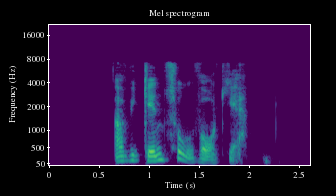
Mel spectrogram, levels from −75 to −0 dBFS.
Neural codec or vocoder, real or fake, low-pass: codec, 16 kHz, 4.8 kbps, FACodec; fake; 7.2 kHz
